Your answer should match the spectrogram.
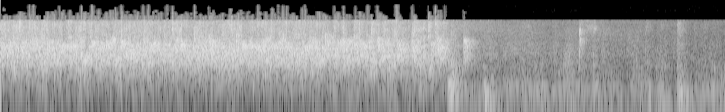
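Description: Audience applause welcomes the guests at a book event on Australians and the First World War. It is loud and dense for about four and a half seconds, then dies away into a few scattered claps.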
